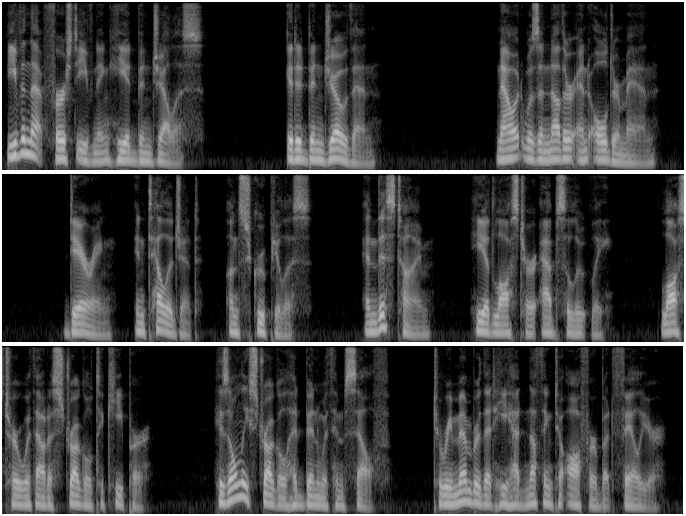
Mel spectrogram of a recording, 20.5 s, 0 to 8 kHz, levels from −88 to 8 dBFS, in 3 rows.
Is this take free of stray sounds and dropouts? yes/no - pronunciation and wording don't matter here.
yes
